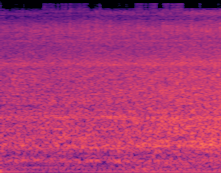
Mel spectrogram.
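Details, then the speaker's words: SEAT Ibiza after engine work, fresh antifreeze refill, earlier fault traced to oil sensor: steady, even idle with no tapping or clatter from the top end; engine sounds healthy, no oil pressure problem. "And it sounds good. Now, the reason why I knew it was the oil sensor is because, as you can hear from the engine now, the engine sounds good."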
